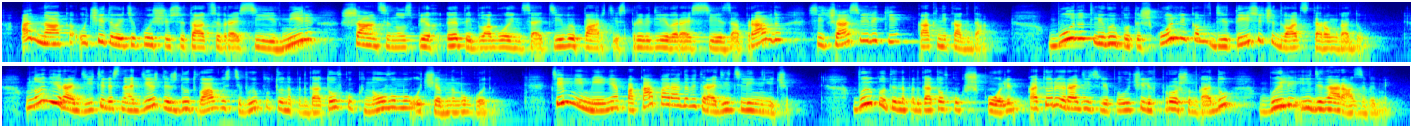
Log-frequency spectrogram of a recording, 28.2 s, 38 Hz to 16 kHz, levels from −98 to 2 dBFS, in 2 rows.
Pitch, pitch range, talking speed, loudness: 215 Hz, 180-280 Hz, 140 wpm, -19 LUFS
